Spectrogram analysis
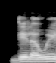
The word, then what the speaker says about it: Dewaele: Alors je commencerai par remercier bien sûr notre hôte Dewaele, je crois, je prononce bien le nom. Alors Acceptable. Très bien.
